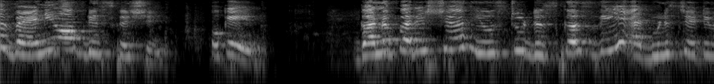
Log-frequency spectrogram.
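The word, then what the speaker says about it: Gana Parishad: try Miss yes prad H that you are pronouncing uh in mistake repeat after me it's ghap parishad GH parishad Okay g a n a g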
